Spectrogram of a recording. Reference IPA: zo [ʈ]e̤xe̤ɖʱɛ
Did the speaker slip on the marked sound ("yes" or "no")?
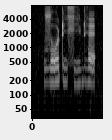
no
